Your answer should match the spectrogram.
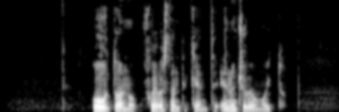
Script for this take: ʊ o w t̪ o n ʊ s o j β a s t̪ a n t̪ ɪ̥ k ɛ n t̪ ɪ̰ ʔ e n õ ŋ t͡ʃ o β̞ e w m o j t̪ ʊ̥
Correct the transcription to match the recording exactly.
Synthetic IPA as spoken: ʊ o w t̪ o n ʊ f o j β a s t̪ a n t̪ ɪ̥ k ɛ n t̪ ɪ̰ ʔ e n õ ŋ t͡ʃ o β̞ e w m o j t̪ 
